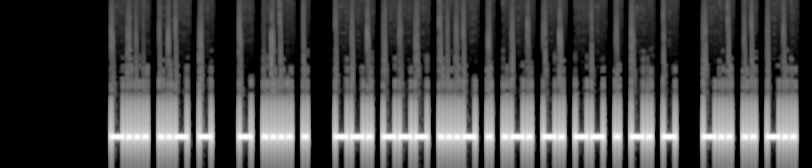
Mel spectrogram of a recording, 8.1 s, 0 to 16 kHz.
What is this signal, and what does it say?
Morse code, heard as a keyed tone, about 30 wpm, 700 Hz. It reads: BUT THE GOVERNMENT DID
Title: Sentences from Top 1400 Words 30wpm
